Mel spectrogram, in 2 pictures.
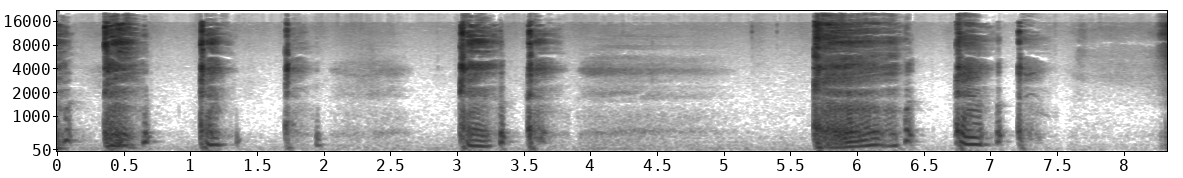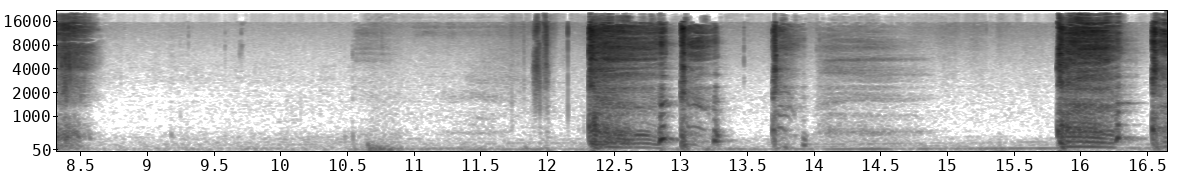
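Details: Girl coughing on waking, described as a barking cough: repeated harsh coughing bursts in several clusters with short pauses between, a coughing fit.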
